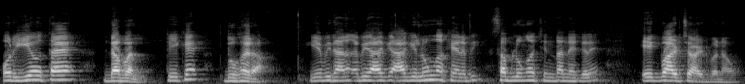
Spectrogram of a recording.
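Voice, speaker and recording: A man's voice: high voice, normal speed, a bit bright. A man teaching an exam-prep grammar lesson, emphatic and repeating key words.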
